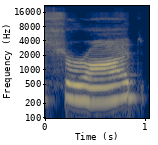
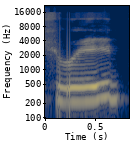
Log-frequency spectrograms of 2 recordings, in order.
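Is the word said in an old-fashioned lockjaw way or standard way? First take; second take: lockjaw; standard. First: It is said in an old-fashioned East Coast way. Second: It is said in an ordinary modern way. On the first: "I said charade before" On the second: "instead of charade"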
